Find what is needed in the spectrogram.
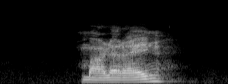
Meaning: plural of Malerei
- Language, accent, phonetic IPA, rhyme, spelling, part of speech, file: German, Austria, [ˌmaːləˈʁaɪ̯ən], -aɪ̯ən, Malereien, noun, De-at-Malereien.ogg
